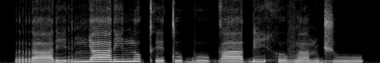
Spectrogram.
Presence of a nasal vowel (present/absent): present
